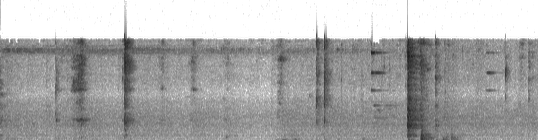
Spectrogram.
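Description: Kitchen items being handled: a few separate light clicks, then a louder clatter of knocks and rattles about four seconds in as things are put away in a kitchen drawer full of spice containers.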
